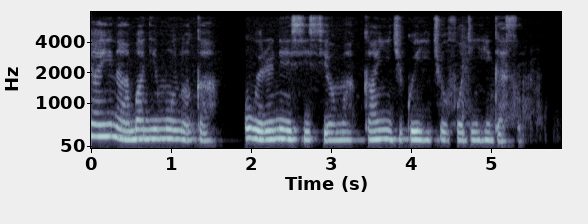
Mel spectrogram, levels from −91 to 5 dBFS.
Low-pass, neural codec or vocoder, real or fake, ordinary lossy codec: 7.2 kHz; none; real; none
